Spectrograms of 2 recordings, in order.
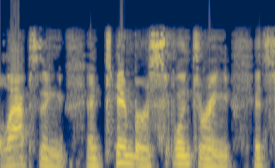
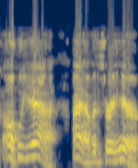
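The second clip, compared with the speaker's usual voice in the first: bright, cheerful, helpful, pitched-up voice; 10 semitones higher than usual. A character in a story being told pulls something out and announces it to others, acting cheerful. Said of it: "this everyone yells".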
